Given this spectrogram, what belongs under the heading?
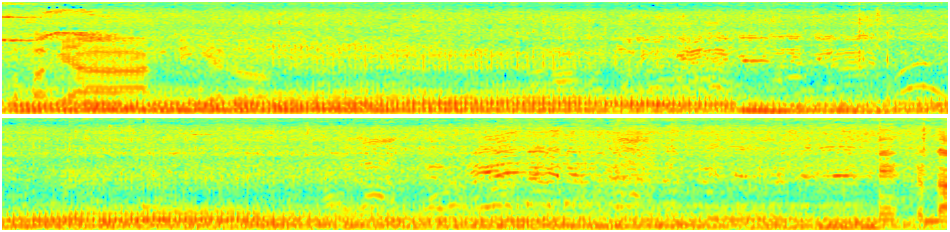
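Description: Road traffic stuck in a long jam on Jalan Raya Narogong after a fallen tree blocked the road in a whirlwind storm, loud close engine drone and motorcycle revving with crowd chatter and voices throughout.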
